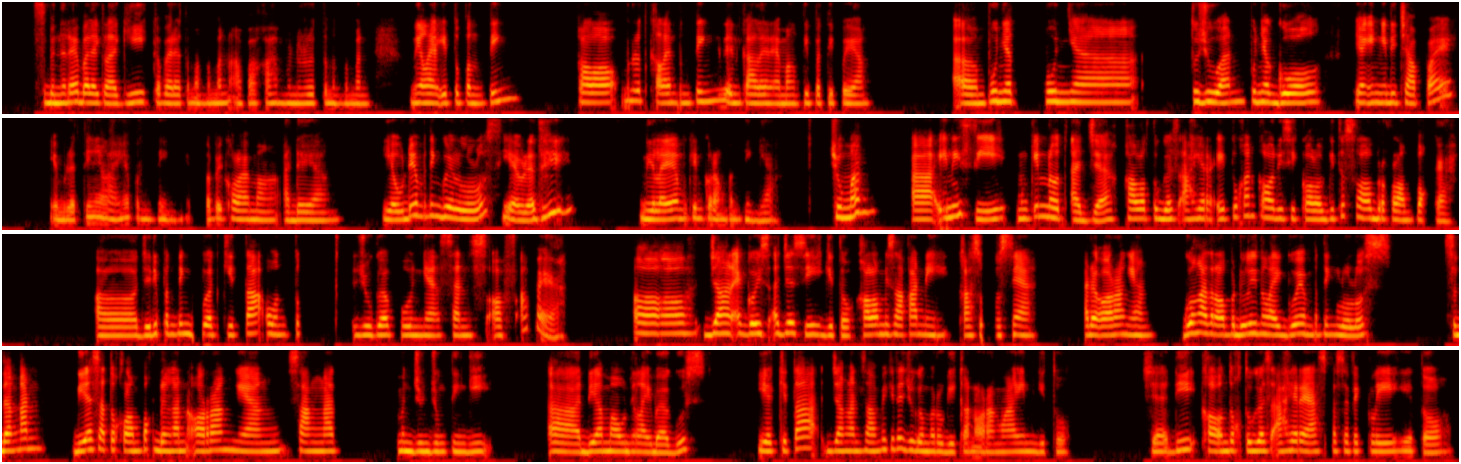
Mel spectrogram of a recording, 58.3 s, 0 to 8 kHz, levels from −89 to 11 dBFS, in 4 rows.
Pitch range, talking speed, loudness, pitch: 195-220 Hz, 145 wpm, -30 LUFS, 205 Hz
